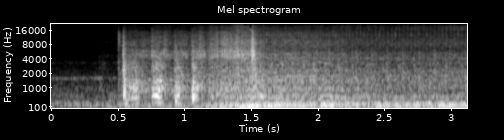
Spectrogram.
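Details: Car checked for a suspected cold, infrequent misfire, started after sitting cold: brief crank, then catches and settles into smooth, even idle with no stumble; tailpipe transducer shows no misfire, healthy cold start.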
